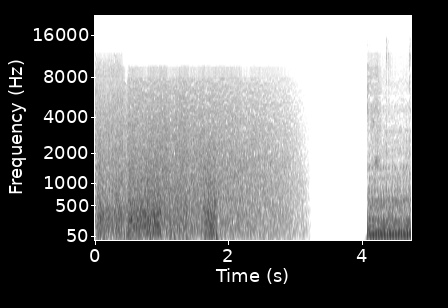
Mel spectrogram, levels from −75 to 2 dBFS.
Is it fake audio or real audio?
fake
